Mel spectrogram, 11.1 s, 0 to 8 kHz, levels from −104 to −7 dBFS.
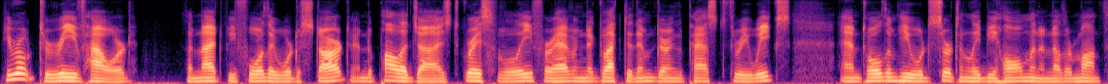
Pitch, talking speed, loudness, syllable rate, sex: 120 Hz, 190 wpm, -21 LUFS, 5.6 syllables/s, male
